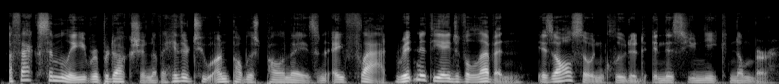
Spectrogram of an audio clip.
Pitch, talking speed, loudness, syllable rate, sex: 105 Hz, 190 wpm, -20 LUFS, 6.5 syllables/s, male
